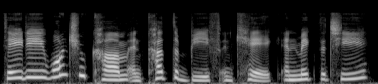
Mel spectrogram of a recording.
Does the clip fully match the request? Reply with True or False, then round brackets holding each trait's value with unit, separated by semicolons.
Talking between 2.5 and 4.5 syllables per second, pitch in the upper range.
True (4.2 syllables/s; 245 Hz)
